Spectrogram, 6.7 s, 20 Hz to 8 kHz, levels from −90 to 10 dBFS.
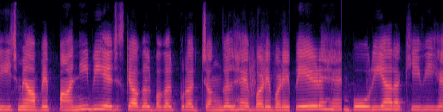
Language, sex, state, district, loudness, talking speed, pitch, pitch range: Hindi, female, Bihar, Kishanganj, -21 LUFS, 170 wpm, 230 Hz, 225-235 Hz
